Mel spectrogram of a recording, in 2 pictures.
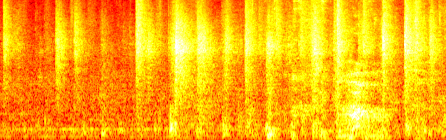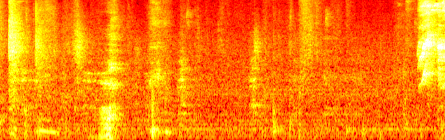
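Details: Dogs playing together, an adult dog with a puppy and a few other dogs, make rough scuffling noises, low growls and short yips and whimpers in an irregular stream, with a loud yelp near the end.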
